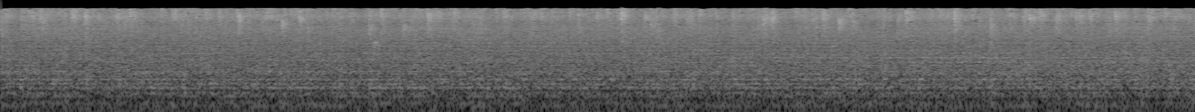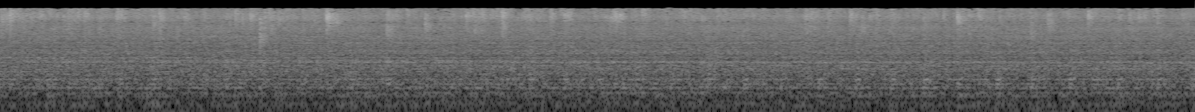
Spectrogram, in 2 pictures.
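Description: Shower water running steadily, a continuous spray of water falling and splashing.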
